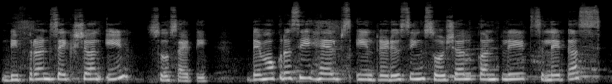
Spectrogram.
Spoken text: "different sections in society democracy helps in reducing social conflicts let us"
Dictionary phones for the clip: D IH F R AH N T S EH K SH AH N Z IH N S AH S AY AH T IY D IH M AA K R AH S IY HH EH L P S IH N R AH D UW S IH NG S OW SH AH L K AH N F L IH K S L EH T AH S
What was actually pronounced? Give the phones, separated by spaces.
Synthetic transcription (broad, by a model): D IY F R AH N T S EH K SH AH N IH N S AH S AY T IY D IH M AA K R AH S IY HH EH L P S IH N R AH D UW S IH NG S OW SH AH L K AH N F L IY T S L EH T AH S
